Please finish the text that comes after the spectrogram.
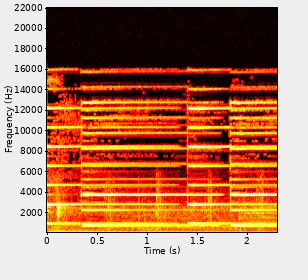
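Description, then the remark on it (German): An electronic doorbell chime plays a short sequence of sustained, ringing tones that shift pitch a few times, fairly loud, over a low steady hum with no one talking. “Es klingelt an der Tür.”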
